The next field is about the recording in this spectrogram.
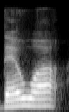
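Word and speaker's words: では: Notice again that ha here for romaji purposes is spelled as ha because if you are going to write again in Japanese sentences, it is spelled using the hiragana ha. However, this is read again as dewa arimasen.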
